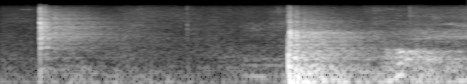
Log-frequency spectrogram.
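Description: Two sharp knocks about a second and a quarter apart, the second louder and ringing briefly in the room: a small hockey stick striking a puck, a child's shot at a net.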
